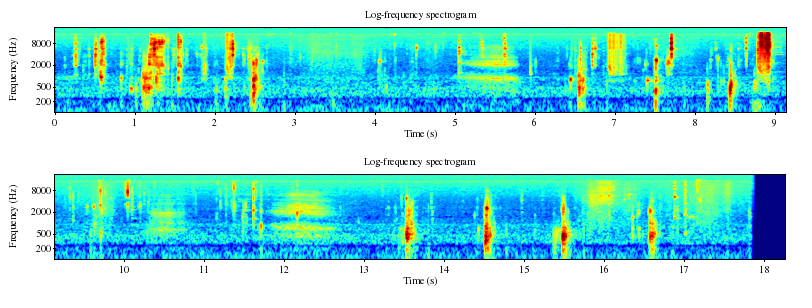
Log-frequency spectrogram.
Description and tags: drinking water with gulps and breath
